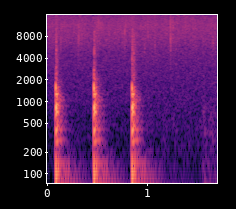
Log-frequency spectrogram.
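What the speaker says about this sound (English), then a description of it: "I want to walk up to the front door and just start, banging the knocker" Three heavy knocks from a door knocker striking a front door, evenly spaced and close, each ringing briefly, with the last decaying slowly into quiet.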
